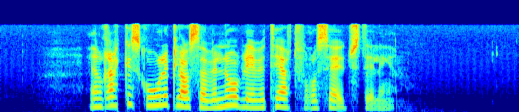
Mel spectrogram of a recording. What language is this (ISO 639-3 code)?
nor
